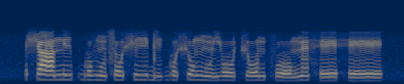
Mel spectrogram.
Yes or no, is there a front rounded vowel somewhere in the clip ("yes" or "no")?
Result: no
